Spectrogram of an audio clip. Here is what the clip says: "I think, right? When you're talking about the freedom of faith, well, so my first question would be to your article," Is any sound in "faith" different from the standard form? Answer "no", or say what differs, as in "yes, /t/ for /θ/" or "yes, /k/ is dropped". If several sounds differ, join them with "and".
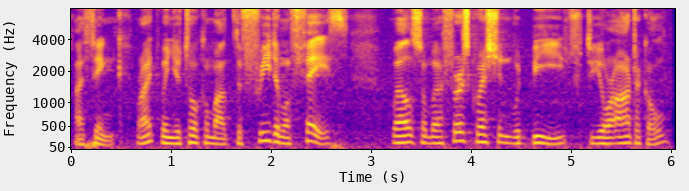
no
